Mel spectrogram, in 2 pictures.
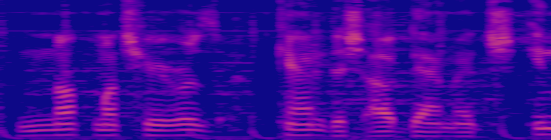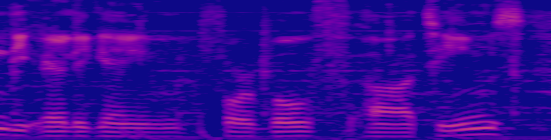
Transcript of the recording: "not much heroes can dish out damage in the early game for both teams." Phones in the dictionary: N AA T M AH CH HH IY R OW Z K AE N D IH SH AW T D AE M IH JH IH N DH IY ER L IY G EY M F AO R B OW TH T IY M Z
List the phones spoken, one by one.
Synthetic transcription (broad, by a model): N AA T M AH CH HH IY R OW Z K AE N D IH SH AW T D AE M IH JH IH N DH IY ER L IY G EY M F AO R B OW TH T IY M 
